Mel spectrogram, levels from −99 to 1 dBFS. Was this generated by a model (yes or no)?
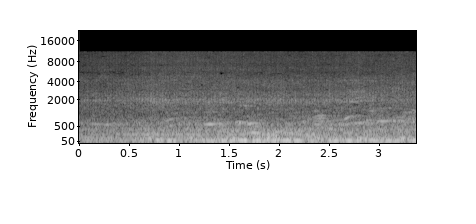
yes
